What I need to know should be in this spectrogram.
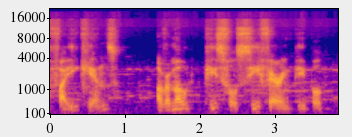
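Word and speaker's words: Phaeacians: The people, by the way, are the Fishians. The anglicized pronunciation here of Fikians, a remote, peaceful seafaring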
